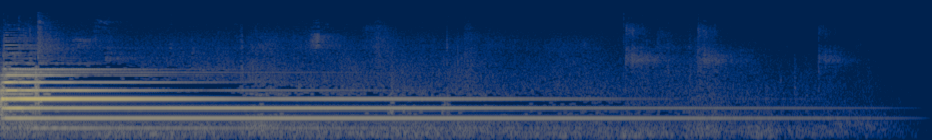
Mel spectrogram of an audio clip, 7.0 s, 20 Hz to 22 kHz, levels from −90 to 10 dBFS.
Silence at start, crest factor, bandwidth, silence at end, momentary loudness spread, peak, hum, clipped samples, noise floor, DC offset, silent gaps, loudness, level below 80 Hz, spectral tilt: 0 s; 20 dB; 11.5 kHz; 1.6 s; 26 LU; -8 dBFS; none; under 0.1%; -70 dBFS; under 0.1%; none; -25 LUFS; -78 dBFS; -2 dB/octave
